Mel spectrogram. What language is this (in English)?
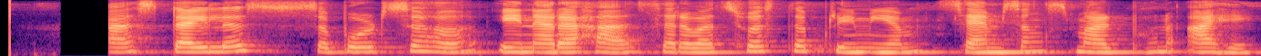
Marathi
